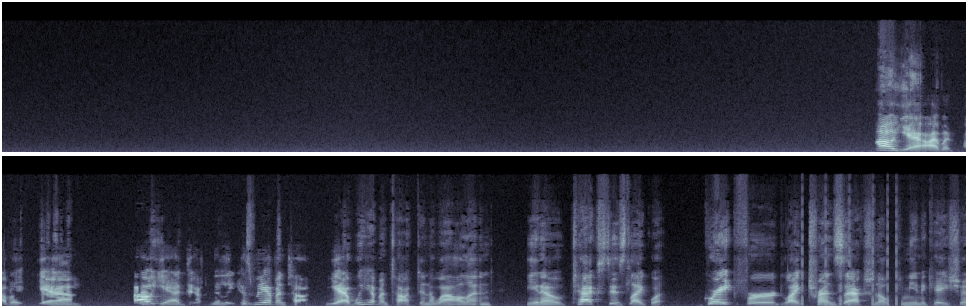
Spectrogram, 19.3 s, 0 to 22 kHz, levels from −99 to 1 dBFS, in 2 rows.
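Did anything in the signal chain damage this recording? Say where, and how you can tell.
Yes. From 17.64 to 18.60 s, right after "like wha great for", GSM signalling bursts break in as a galloping run of short buzzes at about 217 Hz, roughly 10 dB under the speech. A nearby handset's radio bursts were rectified in the analogue wiring.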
